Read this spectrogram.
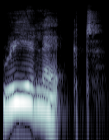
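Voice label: "re elect", British English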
